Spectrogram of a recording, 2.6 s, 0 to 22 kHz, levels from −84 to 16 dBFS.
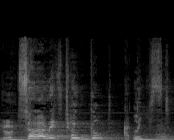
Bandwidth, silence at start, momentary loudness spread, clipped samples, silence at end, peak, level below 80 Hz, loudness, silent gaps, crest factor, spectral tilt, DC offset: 16.5 kHz; 0 s; 15 LU; under 0.1%; 0 s; -12 dBFS; -38 dBFS; -28 LUFS; none; 16 dB; -4 dB/octave; under 0.1%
